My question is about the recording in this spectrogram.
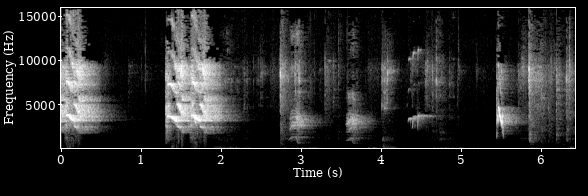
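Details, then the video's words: A pair of lovebirds singing loudly: repeated piercing, buzzy screeches and sharp squeaky chirps in quick uneven bursts, about six calls, with short silences between them. "Gli inseparabili | 20minutes Love birds Sound"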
